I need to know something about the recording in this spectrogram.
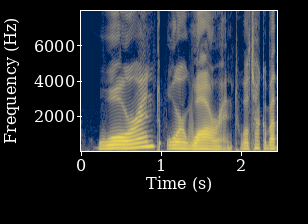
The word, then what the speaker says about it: warrant: And we start with a W sound. Then it's the or as in for. And then rent. Rent. There is a schwa sound there. Warrant. After the w, you can also open your mouth more for an a sound.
